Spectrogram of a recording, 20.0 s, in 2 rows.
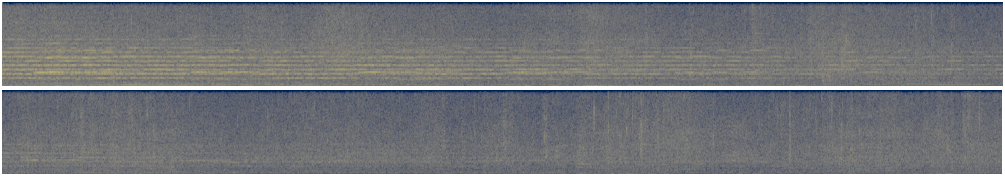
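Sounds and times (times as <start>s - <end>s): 
watercraft siren moving right to left in Venice Italy: 0.0s - 17.5s.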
